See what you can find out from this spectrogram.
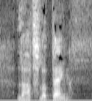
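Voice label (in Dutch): "laat Latijn", Dutch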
